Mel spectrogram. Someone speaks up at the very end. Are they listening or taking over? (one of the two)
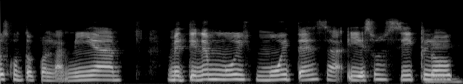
listening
